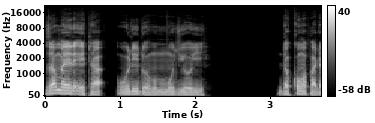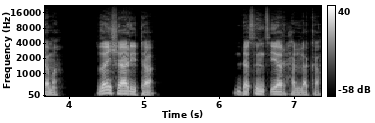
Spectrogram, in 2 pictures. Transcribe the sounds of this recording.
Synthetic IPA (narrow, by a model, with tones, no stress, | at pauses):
zɐ˦˨ma˨ji˦da˨ʔɪ˦ta˦ | wʊ˦ɽiː˦doː˨mɪ˦mːu˦d͡ʒɪ˦joː˦jiː˦ | da˨kʷʊ˦ma˦ɸɐ˨dɐ˦maː˨ | zɐ˦˨nʃaː˦ɽiː˨ta˨ | da˨sʼɪ˦nsʼɪ˦jɐ˦rha˨lːɐ˦ka̰ː˨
